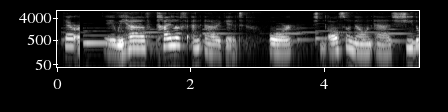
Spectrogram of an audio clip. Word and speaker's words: Cailleach an Airgid: it in Irish just a quick note on pronunciation before we get started there are today we have kyloch and arrogate or also known as shida wamawi enjoy fall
